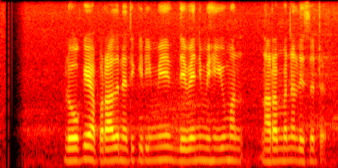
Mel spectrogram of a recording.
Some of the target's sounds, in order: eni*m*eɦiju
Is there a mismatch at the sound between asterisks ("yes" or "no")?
no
